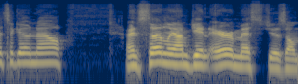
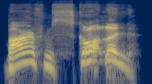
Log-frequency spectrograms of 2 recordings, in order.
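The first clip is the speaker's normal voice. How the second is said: mock Scottish accent; 4 semitones higher, 8 dB louder than usual. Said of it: "I love doing that".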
